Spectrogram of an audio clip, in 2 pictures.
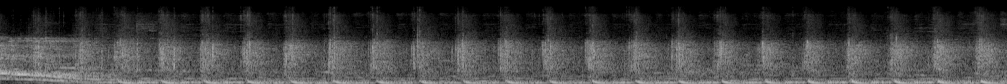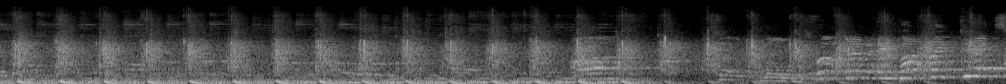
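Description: Music with a steady beat, with a group of people clapping along in time, about two to three claps a second. Voices come in near the end.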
